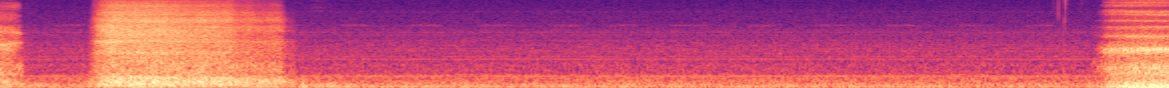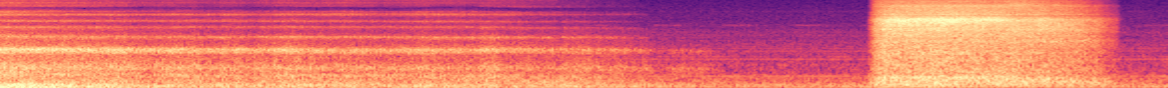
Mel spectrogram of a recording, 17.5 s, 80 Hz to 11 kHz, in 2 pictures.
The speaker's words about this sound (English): When we do our deep breathing exercises, we always breathe in for 4 seconds, hold it for 7, and exhale for 8.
